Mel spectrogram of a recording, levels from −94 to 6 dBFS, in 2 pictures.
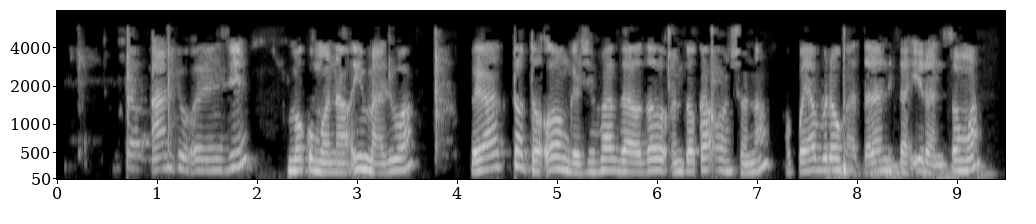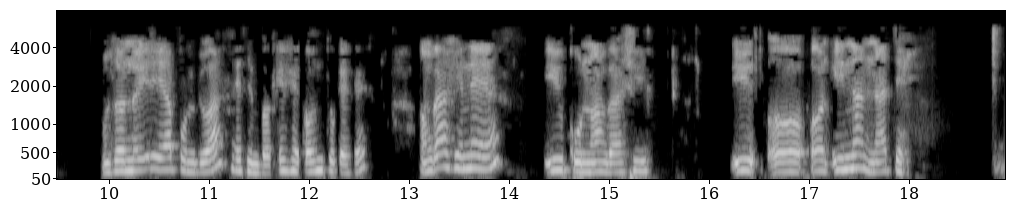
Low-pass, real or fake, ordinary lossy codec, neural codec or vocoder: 7.2 kHz; fake; MP3, 24 kbps; codec, 44.1 kHz, 7.8 kbps, DAC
